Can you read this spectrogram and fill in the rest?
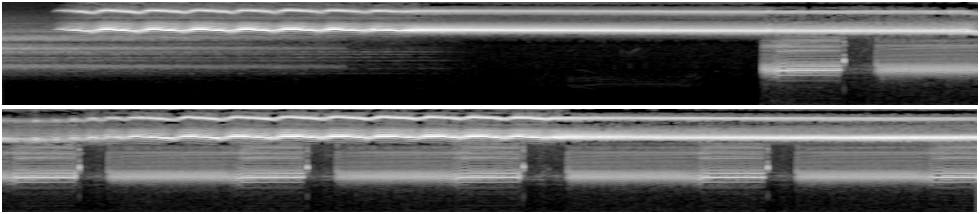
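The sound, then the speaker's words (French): A shrill, continuous cicada buzz with a high warbling tone, joined midway by a rhythmic pulsing chorus of repeated bursts, loud, with no voices. “j'ai une quinzaine d'enregistrements de cigales que je ne sais pas à quoi ça correspond.”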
